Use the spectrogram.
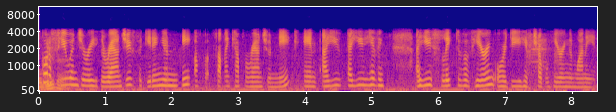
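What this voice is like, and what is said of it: Accented, very fast speech. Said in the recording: “I'm having trouble understanding your accent, because you're talking very fast.”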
